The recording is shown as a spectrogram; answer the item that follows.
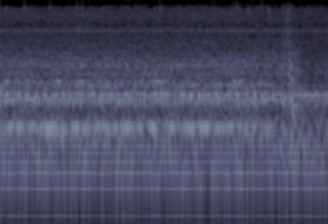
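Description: Bulgarian metal lathe running steadily through a single-point threading pass, its motor and gearing giving a steady hum. Near the end the clutch is thrown and the spindle comes to a stop at the end of the pass, ready to be reversed.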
